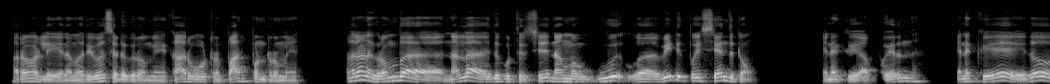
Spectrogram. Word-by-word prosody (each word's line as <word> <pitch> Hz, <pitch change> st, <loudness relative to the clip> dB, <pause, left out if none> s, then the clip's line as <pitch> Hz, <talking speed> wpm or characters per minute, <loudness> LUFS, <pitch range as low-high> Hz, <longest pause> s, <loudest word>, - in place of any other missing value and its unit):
பரவாயில்லையே, 130 Hz, -8 st, 0 dB
நம்ம 100 Hz, +1 st, -1 dB
reverse 140 Hz, +5 st, +1 dB
எடுக்கிறோமே, 95 Hz, -4 st, 0 dB
car 135 Hz, -, +1 dB
ஓட்டுறோம் 110 Hz, -4 st, -4 dB
பார்க் 140 Hz, 0 st, -3 dB
பண்ணுறோமே," 100 Hz, -6 st, -1 dB, 0.5 s
அதெல்லாம் 170 Hz, +8 st, +1 dB
எனக்கு 135 Hz, -6 st, +3 dB
ரொம்ப 180 Hz, +4 st, +2 dB, 0.5 s
நல்லா 175 Hz, +3 st, +1 dB, 0.2 s
இது 140 Hz, +3 st, +2 dB
கொடுத்துச்சு. 130 Hz, +3 st, -1 dB
நம்ம 135 Hz, -2 st, +1 dB, 0.3 s
வு 375 Hz, -, +8 dB, 0.5 s
வீட்டுக்கு 180 Hz, -2 st, +1 dB
போய் 160 Hz, 0 st, 0 dB
சேர்ந்துட்டோம், 165 Hz, -3 st, 0 dB, 0.7 s
எனக்கு 110 Hz, 0 st, -1 dB, 0.2 s
அப்போ 95 Hz, +3 st, -15 dB
இருந்த 145 Hz, 0 st, -3 dB, 0.4 s
எனக்கு 135 Hz, -1 st, 0 dB, 0.4 s
ஏதோ 165 Hz, +9 st, +1 dB
135 Hz, 135 wpm, -21 LUFS, 110-150 Hz, 0.7 s, வு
